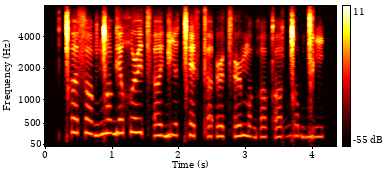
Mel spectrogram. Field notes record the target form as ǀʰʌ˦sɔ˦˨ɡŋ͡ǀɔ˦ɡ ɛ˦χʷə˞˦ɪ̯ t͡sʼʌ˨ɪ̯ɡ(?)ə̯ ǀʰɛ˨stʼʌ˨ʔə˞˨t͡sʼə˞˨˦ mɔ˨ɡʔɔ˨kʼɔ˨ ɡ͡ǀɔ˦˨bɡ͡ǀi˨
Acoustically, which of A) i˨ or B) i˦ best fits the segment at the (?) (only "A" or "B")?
A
